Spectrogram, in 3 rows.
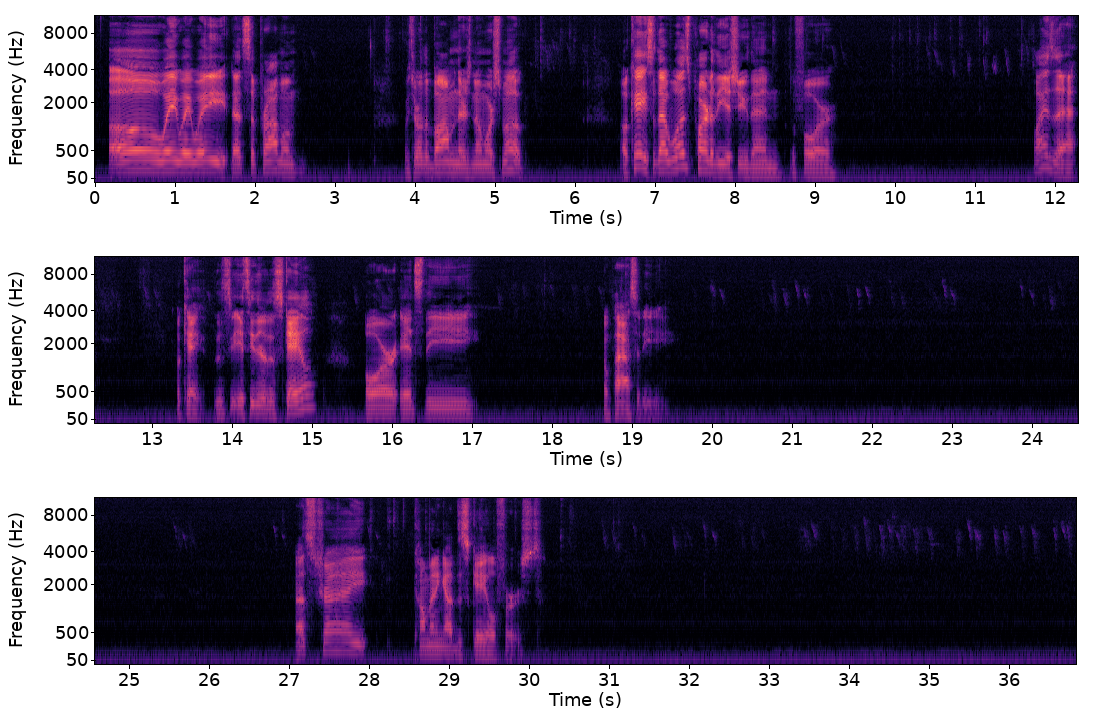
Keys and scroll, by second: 0.0-1.2 typing, 2.9-11.2 typing, 11.4 super+q, 18.1-19.1 typing, 26.8-31.4 typing.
